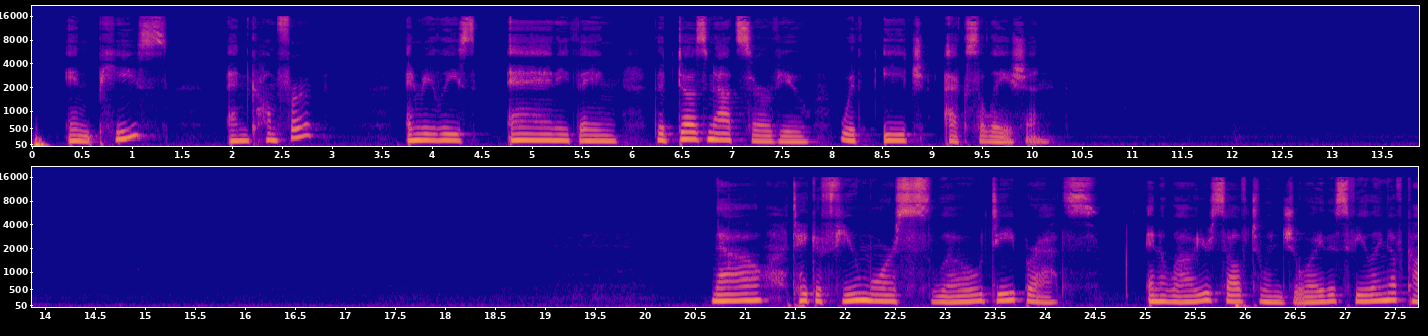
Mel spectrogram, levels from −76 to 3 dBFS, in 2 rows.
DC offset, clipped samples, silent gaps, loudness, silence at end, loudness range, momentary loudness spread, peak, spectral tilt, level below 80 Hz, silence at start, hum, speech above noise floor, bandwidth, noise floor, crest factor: under 0.1%; under 0.1%; none; -26 LUFS; 0 s; 8 LU; 10 LU; -6 dBFS; -5 dB/octave; -44 dBFS; 0 s; none; 38 dB; 16.5 kHz; -63 dBFS; 22 dB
